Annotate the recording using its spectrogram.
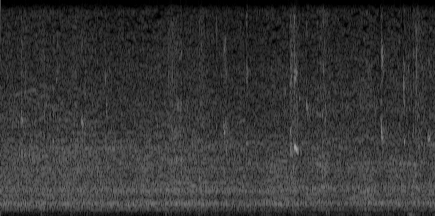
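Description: Arena crowd noise with a basketball being dribbled on a hardwood court, and a few short squeaks of sneakers on the floor.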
